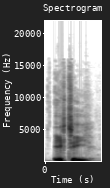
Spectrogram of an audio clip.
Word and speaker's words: itty: Well, it's usually the word itty, a word which rhymes with gritty, giving a clue to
